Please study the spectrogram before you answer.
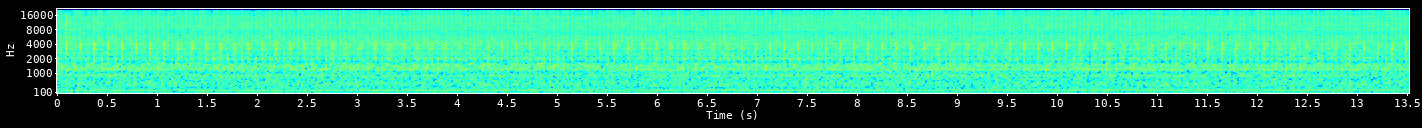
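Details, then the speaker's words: Polo Sedan CFNA engine, cold start one day after oil change and engine flush: light, regular tapping about three to four per second over a steady cold idle; mild knock, less than before, previous day none. "Чуть-чуть есть, совсем мало. Нет, есть, конечно. Так вот есть, постукивает."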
